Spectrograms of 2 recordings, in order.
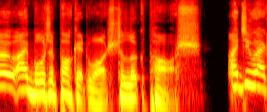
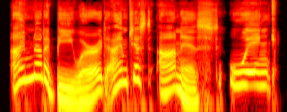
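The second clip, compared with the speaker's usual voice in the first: mocking voice; 9 semitones higher than usual. Mocking a cringy post.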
